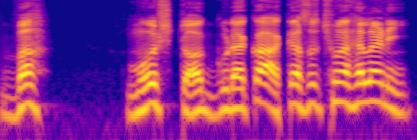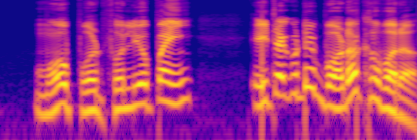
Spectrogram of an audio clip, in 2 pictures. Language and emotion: Odia, happy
